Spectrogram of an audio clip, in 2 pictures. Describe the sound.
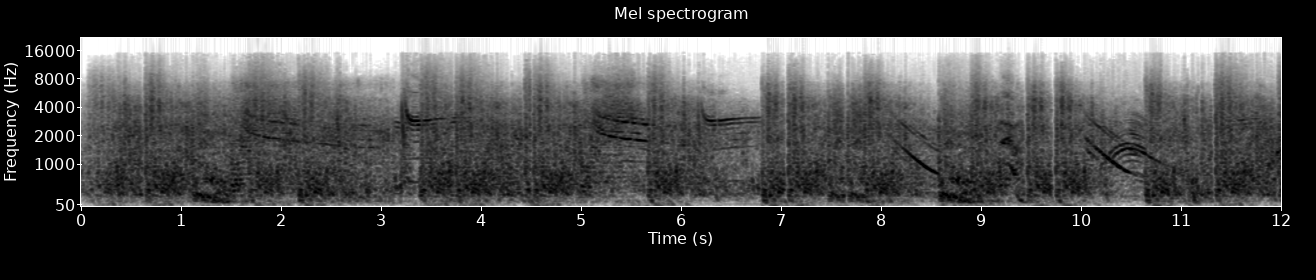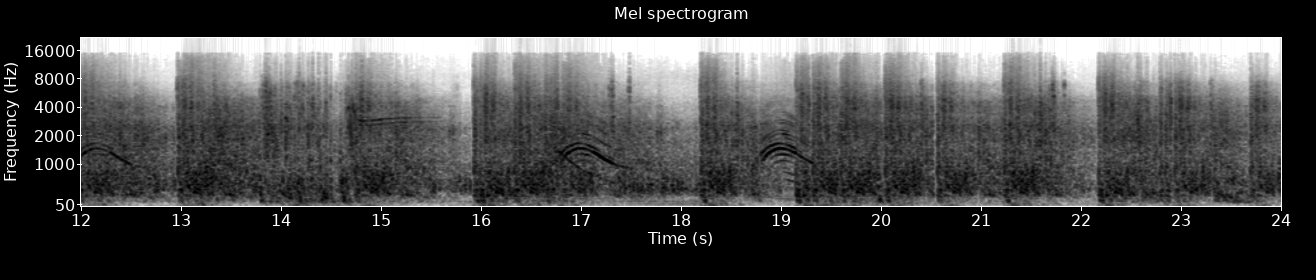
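Loud, sustained gunfire in a shootout between a posse and outlaws: many overlapping shots crack in rapid, irregular bursts throughout, with voices heard amid the firing.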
